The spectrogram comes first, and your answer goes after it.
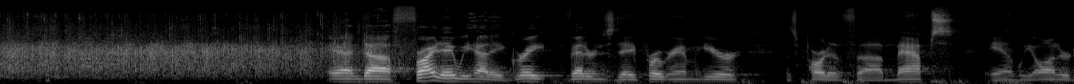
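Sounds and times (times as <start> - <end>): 
audience applause welcoming first-time guests: 0.0 - 4.0
speech: 3.3 - 10.7.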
